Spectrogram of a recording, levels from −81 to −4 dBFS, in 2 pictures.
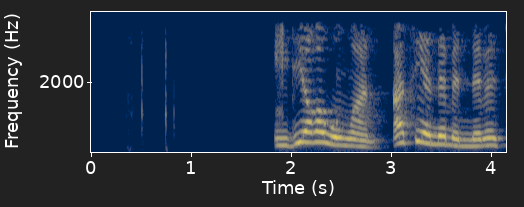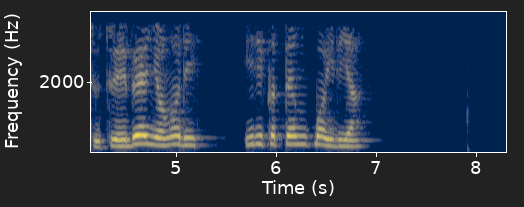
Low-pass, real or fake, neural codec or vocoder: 3.6 kHz; real; none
